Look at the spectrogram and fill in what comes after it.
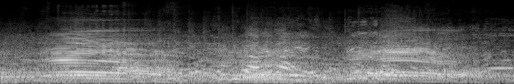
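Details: At a Madaripur cattle market where small bull and heifer calves are sold, three drawn-out, harmonic moos come about a second apart, over steady crowd chatter and nearby voices.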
